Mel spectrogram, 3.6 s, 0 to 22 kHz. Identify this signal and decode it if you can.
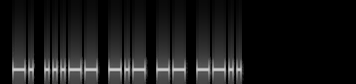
Morse code, heard as a keyed tone, about 30 wpm, 700 Hz. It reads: N3KMZ
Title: USA Callsign DE Callsign - 5 Characters - 30wpm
